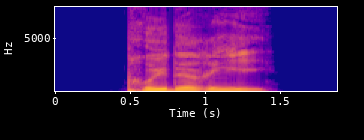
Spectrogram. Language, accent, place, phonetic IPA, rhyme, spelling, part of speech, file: German, Germany, Berlin, [pʁyːdəˈʁiː], -iː, Prüderie, noun, De-Prüderie.ogg
- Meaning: prudery, prudishness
